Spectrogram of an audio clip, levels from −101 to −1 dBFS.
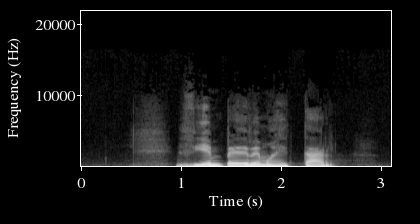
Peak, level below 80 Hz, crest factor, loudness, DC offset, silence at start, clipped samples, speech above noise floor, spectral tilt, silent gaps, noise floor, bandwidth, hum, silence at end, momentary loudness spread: -4 dBFS; -52 dBFS; 16 dB; -20 LUFS; under 0.1%; 0.95 s; under 0.1%; 54 dB; -10 dB/octave; none; -72 dBFS; 6.6 kHz; none; 0.6 s; 11 LU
